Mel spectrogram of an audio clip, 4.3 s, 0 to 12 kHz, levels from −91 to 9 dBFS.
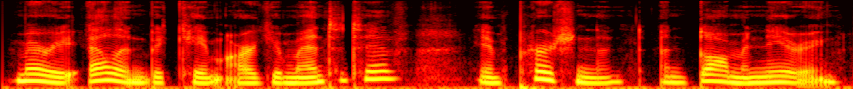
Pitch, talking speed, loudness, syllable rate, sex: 190 Hz, 100 wpm, -17 LUFS, 5.9 syllables/s, female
